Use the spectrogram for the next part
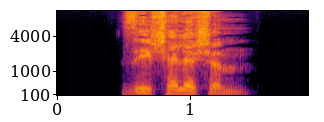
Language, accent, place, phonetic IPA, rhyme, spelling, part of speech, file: German, Germany, Berlin, [zeˈʃɛlɪʃm̩], -ɛlɪʃm̩, seychellischem, adjective, De-seychellischem.ogg
- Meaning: strong dative masculine/neuter singular of seychellisch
